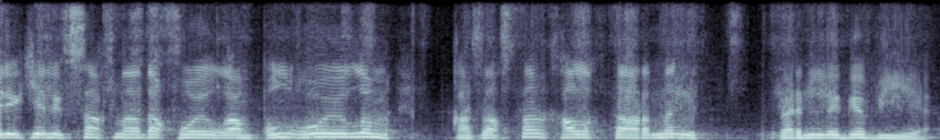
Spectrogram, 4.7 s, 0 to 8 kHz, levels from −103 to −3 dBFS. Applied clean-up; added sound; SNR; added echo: neural separator model SepFormer DNS4.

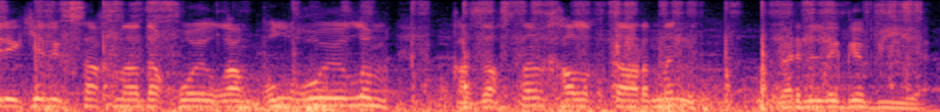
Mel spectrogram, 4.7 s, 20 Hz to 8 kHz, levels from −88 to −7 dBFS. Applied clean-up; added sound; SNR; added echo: none; Writing + Thunder; 2 dB; none.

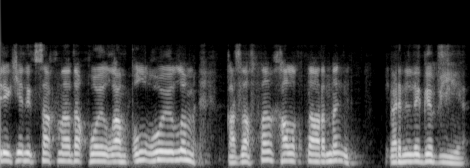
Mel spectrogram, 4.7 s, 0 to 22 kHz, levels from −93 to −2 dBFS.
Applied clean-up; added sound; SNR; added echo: neural mask model DeepFilterNet 3.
